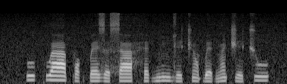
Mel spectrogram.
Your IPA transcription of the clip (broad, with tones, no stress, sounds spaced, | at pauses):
u˦ kʷ aː˦ p ɔ˨ k͡p ɛ˧ z ə˨ s aː˧ h ɛ˧ ɡ͡b ĩ˦ ɡ e˨˦ t͡ʃ ɔ̃˧ ɓ ɛ˨ ɡ ã˦ t͡ʃ e˨˦ t͡ʃ u˦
